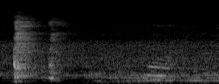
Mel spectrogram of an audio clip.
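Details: Two short, forceful coughs followed by quiet breathing from a woman. This is a nursing practice demonstration of deep breathing and effective cough to clear sputum.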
